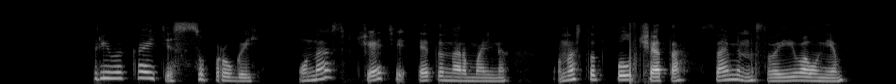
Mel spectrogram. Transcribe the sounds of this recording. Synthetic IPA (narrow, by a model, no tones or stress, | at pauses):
pɾʲɪvɨkajtʲɪsːʊpɾuɡəj | ʊnasft͡ɕatʲɪɛt̪ənɐrmalʲnə | ʊ̰nast̪ot̪̚polˠt͡ɕat̪ə | samʲɪnəsvɐjejvɐlˠnʲe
